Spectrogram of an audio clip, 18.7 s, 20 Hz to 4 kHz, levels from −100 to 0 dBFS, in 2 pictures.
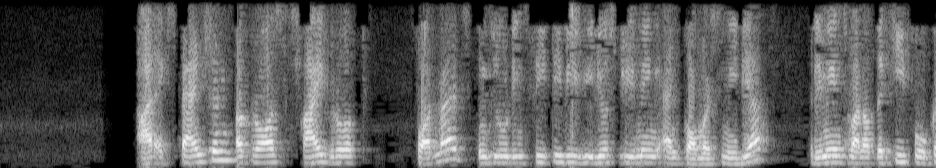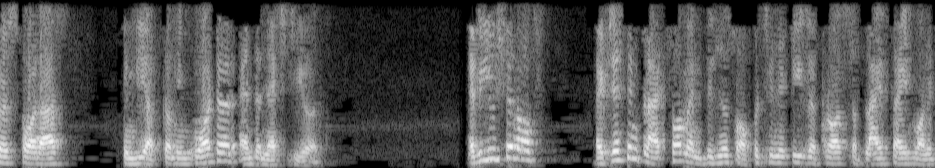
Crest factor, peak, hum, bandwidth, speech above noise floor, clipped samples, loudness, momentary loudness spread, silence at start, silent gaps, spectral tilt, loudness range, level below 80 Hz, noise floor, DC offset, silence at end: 14 dB; 0 dBFS; none; 4 kHz; 51 dB; under 0.1%; -14 LUFS; 8 LU; 1.35 s; none; -10.5 dB/octave; 4 LU; -56 dBFS; -64 dBFS; under 0.1%; 0 s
